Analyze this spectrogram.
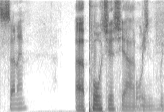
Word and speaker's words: Porteous: Is that how you pronounce the surname? Porteous, yeah.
